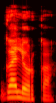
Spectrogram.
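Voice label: "галёрка", Komi, female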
